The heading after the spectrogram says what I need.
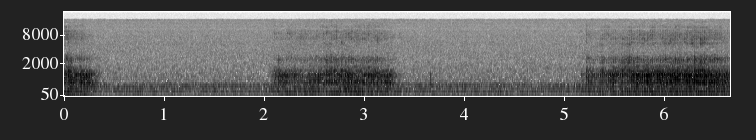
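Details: snoring: Sleeping baby snoring with soft, rhythmic snoring noises, each lasting about a second, with quiet gaps between them.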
